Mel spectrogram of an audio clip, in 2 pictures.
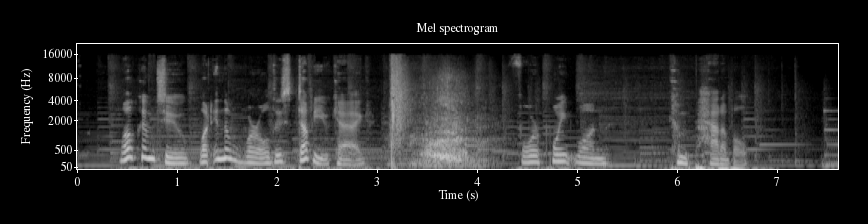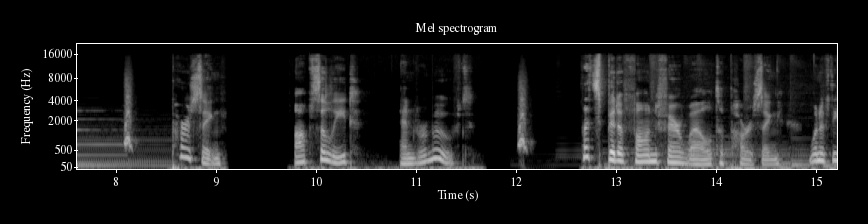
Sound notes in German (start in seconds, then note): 3.2 Tigergebrüll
